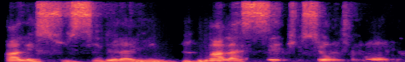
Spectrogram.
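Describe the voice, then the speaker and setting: A woman teaching a Bible study in a lively, animated way, mixing in English phrases, sometimes near-shouting with joy, then dropping low and soft. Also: normal speed, husky, dry recording, rough recording. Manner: rises to joyful near-shouts, drops to soft low asides.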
